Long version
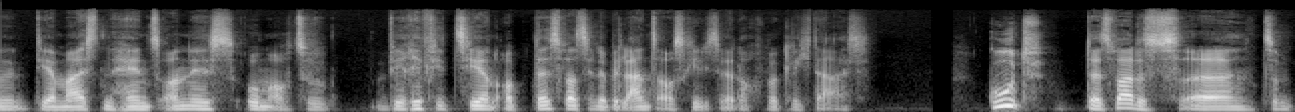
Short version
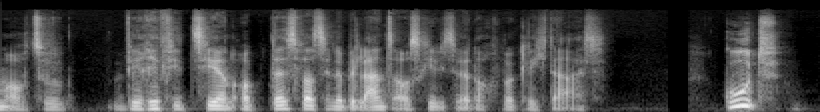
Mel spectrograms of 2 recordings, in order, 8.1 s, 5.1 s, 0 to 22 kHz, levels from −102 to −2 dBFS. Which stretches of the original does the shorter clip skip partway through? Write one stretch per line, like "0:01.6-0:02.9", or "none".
none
